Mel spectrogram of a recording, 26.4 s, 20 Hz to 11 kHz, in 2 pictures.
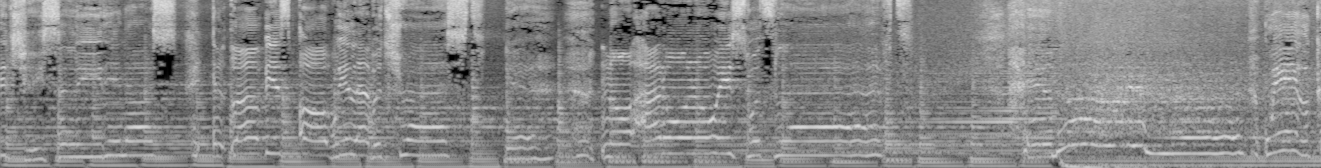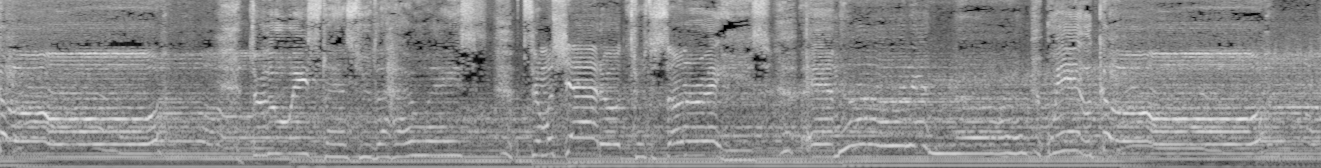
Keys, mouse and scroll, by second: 1.2 right click, 4.1 click, 5.2 ctrl+alt+scroll down 1, 6.5-18.3 drag, 18.3 Left, 21.6 Down, 22.3 Right, 23.0 Down, 23.8 Left, 25.8 click.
